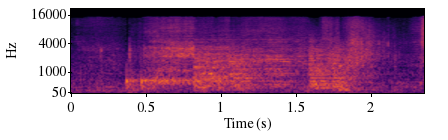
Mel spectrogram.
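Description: Parchment paper rustling and rubbing on a metal baking sheet as the sheet is set down and the paper smoothed flat, a loud rubbing noise that starts suddenly about a third of a second in.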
